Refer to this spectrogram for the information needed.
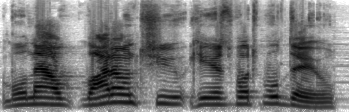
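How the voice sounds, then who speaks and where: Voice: mid-range voice, animated, unhurried, fairly bright tone, no room sound, soft background music. A game master doing a folksy, stubborn farm dad. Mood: bargaining. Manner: folksy, drawling, calls her darling and dear. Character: gruff protective father of a farm girl.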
